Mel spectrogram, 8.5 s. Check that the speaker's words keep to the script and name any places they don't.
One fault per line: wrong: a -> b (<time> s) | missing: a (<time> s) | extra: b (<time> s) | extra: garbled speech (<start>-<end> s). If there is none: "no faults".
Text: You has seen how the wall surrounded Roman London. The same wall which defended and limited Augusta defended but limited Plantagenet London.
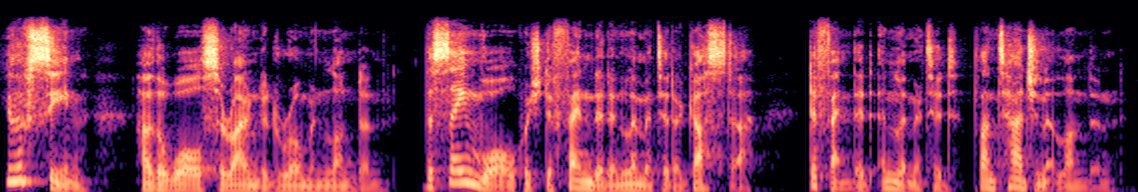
wrong: has -> have (0.1 s)
wrong: but -> and (6.6 s)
